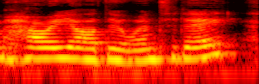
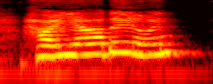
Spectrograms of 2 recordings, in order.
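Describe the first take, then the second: First: Said in the usual way. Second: Put-on playful southern accent. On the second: Host greeting her viewers in a playful Southern accent. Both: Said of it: "feeling a little southern".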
